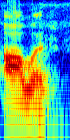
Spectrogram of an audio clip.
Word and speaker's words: hour: इसको पढ़ा जाता है आवर, इसको पढ़ा जाता है आवर, हावर नहीं, आवर पढ़ा जाता है, एच साइलेंट होता है।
